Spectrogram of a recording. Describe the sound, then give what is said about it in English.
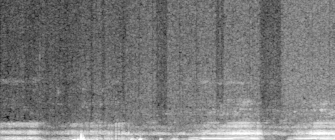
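A cat snores loudly: rough, rumbling breaths with a raspy, buzzing tone, starting with a sharp snort and then settling into long, drawn-out snores. No one speaks. “Okay, so the title of the video is "Cat Snores So Loud We Can't Sleep," and it's about a cat who woke up its owners.”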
